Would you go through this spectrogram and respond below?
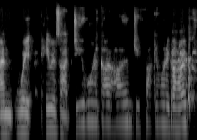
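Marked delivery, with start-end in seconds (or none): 1.5-3.8 mock scolding, hectoring, screaming outburst, pitched up. Retelling how someone screamed at the workers to go faster: imitating someone screaming. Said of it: "he was screaming at us to go faster".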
